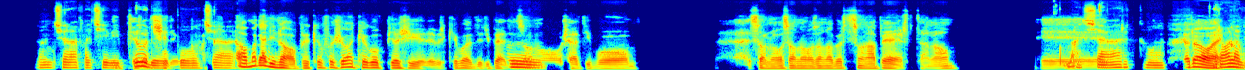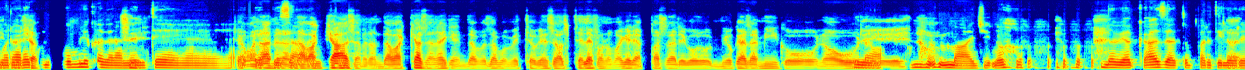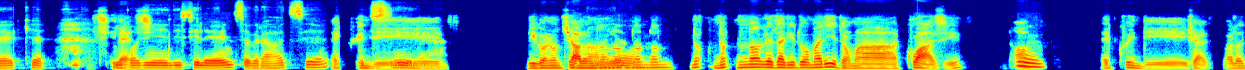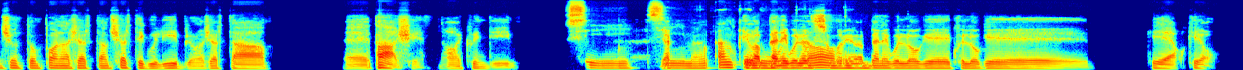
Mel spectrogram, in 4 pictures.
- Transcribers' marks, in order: unintelligible speech; "cioè" said as "ceh"; "cioè" said as "ceh"; other noise; laughing while speaking: "immagino"; laughing while speaking: "no"; chuckle; tapping; "cioè" said as "ceh"
- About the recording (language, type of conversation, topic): Italian, unstructured, Come definiresti un’amicizia vera?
